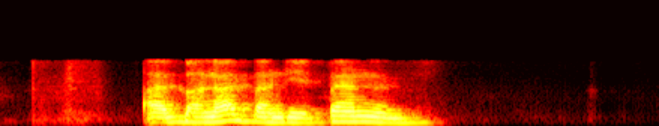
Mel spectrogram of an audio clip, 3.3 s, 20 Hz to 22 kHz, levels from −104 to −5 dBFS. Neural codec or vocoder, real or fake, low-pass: codec, 16 kHz, 1.1 kbps, Voila-Tokenizer; fake; 3.6 kHz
